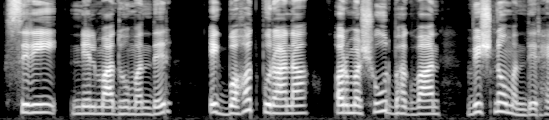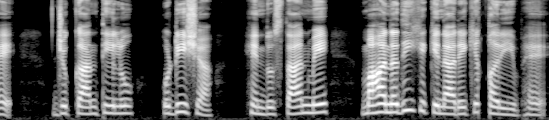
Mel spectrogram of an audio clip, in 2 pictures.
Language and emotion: Urdu, neutral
